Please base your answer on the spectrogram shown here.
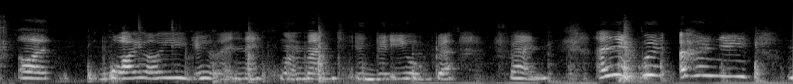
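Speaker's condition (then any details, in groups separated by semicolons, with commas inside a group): Cerebral palsy; not quadriplegic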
